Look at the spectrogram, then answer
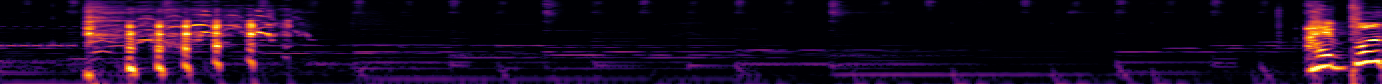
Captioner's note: laughter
